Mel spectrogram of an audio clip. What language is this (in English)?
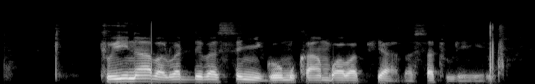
Ganda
